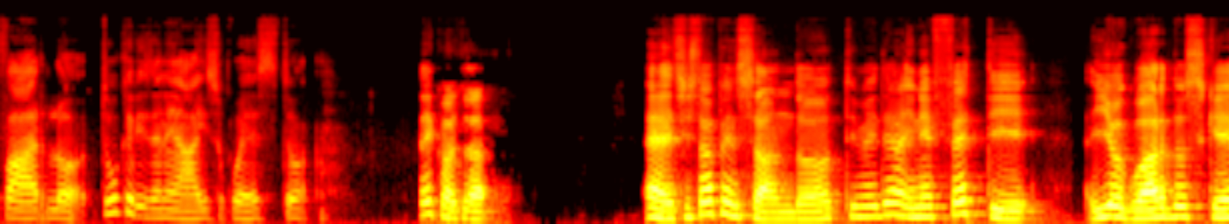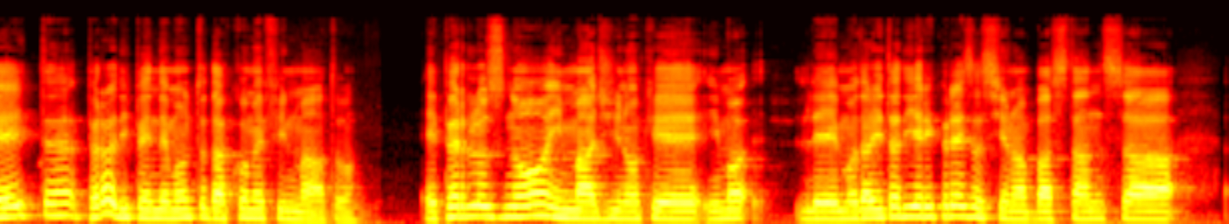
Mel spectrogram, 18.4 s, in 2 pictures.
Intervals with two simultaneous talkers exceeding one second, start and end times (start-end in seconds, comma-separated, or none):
none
